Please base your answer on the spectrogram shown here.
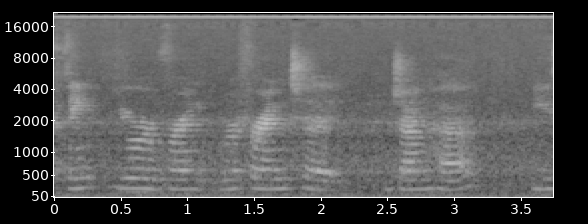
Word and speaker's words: Zheng He: Also, at one point, I think you were referring to Zheng He.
